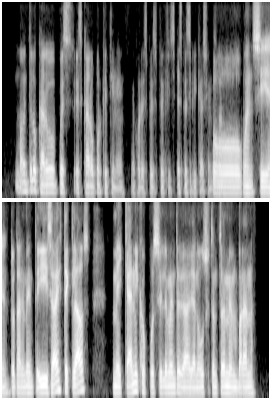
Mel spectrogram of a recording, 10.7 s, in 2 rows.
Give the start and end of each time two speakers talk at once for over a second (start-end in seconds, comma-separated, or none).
none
